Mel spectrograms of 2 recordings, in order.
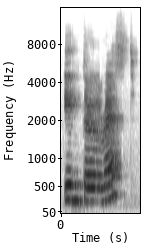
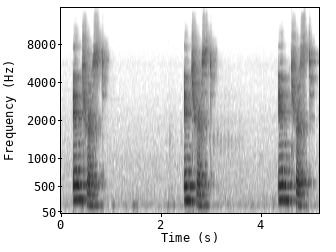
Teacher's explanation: Thế nhưng từ này không phải là một từ có ba âm tiết, mà từ này chỉ có hai âm tiết thôi.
